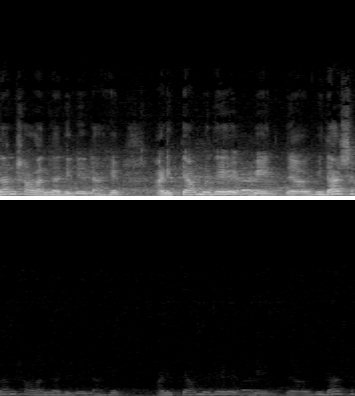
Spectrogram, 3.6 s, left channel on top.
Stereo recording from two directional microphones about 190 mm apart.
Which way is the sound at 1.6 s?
20° left (ahead or behind).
